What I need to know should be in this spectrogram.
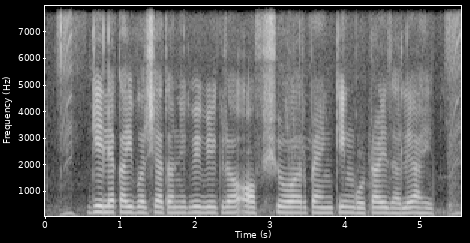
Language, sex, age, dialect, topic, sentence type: Marathi, female, 25-30, Varhadi, banking, statement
